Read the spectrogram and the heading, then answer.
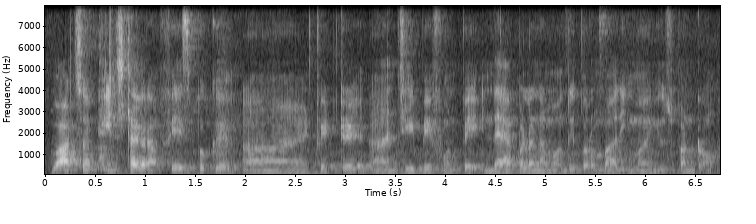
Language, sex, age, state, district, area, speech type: Tamil, male, 18-30, Tamil Nadu, Erode, rural, spontaneous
